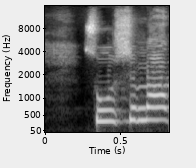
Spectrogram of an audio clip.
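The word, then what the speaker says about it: Tsushima: फिर आता है आपका सुषमा करंट, ठीक है। अब सुषमा में क्या है कि टी साइलेंट रहता है, ये आपका वार्म करंट है, ठीक है।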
